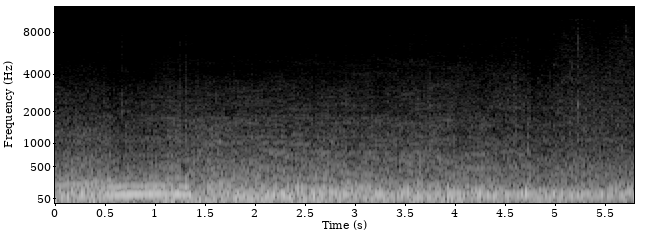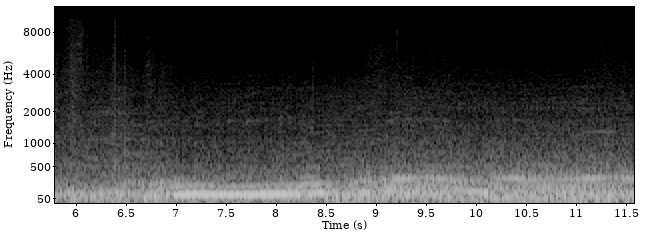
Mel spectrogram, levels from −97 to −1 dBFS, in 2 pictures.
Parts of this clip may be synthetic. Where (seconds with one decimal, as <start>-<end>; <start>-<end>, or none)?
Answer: 0.8-4.3; 6.1-6.7; 8.3-9.1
